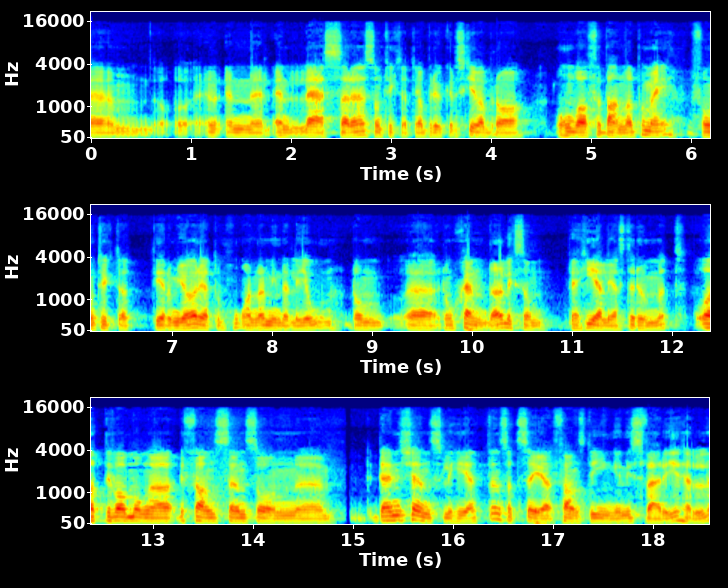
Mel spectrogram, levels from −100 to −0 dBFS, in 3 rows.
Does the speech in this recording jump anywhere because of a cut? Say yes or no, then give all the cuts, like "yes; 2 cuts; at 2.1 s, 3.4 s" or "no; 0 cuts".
no; 0 cuts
